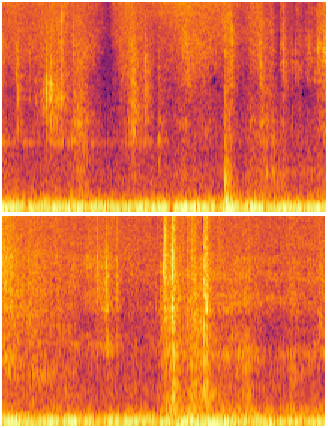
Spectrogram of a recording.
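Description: Hands rubbing tissue paper pressed onto a gel printing plate, then the tissue peeled off the tacky acrylic paint with a papery rustle about four seconds in, over a steady low hum.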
